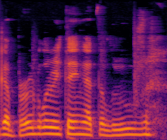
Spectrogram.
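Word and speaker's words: Louvre: You see that someone like uh there was like a burglary thing at the Louv L. You pronounce that lur.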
